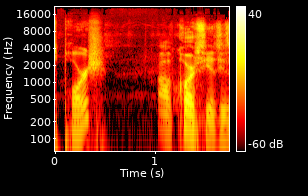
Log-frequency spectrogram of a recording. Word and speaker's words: Porsche: as it turns out he does not pronounce the at the end of Portia he just says Porsche of course he is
